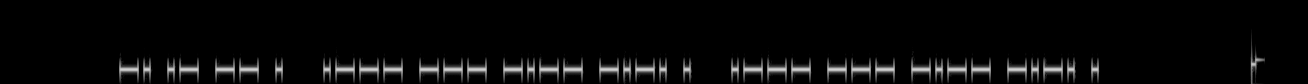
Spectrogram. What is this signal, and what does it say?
Morse code, heard as a keyed tone, about 21 wpm, 700 Hz. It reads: NAME JOYCE JOYCE
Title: Practice QSO - Exchange 1 - Beginning - 20wpm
